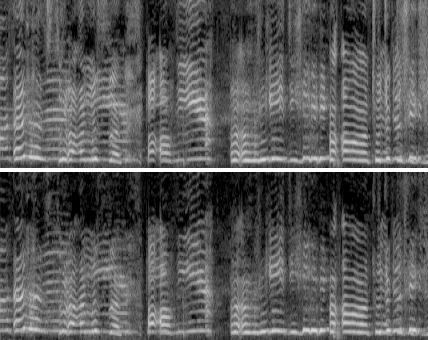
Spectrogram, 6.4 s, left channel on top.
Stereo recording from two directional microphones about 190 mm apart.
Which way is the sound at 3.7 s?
40° left (ahead or behind).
